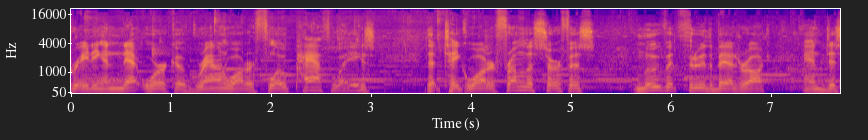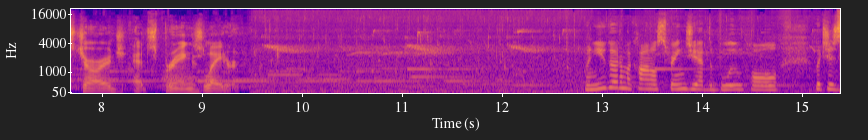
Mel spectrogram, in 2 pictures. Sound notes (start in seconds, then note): 9.4 birds chirping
